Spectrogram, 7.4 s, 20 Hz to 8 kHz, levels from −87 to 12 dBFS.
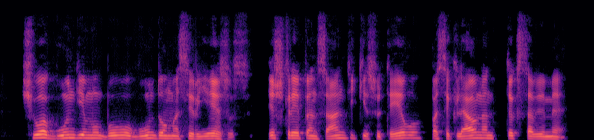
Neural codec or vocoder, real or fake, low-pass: codec, 16 kHz, 4 kbps, X-Codec, WavLM features, trained on Multilingual LibriSpeech; fake; 7.2 kHz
